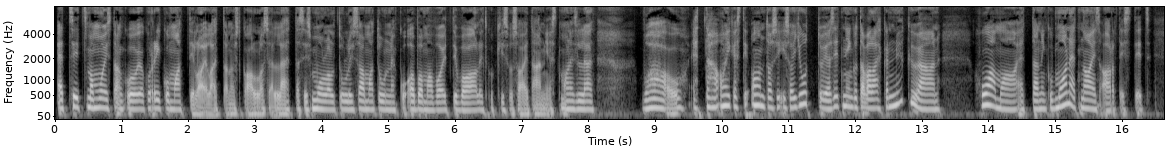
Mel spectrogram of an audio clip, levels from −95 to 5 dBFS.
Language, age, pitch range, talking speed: Finnish, 20-39, 155-205 Hz, 180 wpm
